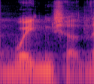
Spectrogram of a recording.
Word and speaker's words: Wing Chun: By the way, you should just pronounce that Wing Chun. That's the VT spelling is just an alternate spelling of Wing Chun, but in Cantonese, it's all Wing Chun. Whether you spell it W-I-N-G-C-H-U-N, W-I-N-G-T-S-U-N, V-I-N-G-T-S-U-N, it's all Wing Chun.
